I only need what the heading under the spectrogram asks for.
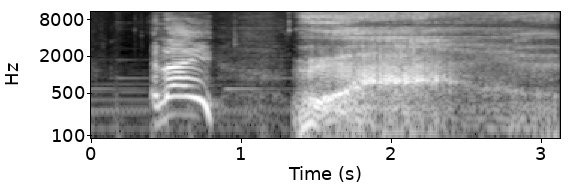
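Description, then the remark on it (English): A voice imitates the roar of Fluffy, a chicken turned into a dinosaur: a short, pitched, warbling cry, then after a brief pause a longer, loud, raspy growl that slowly fades. “And I can roar! Somehow, Fluffy the chicken had turned into a real dinosaur.”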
